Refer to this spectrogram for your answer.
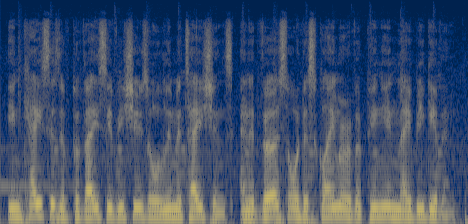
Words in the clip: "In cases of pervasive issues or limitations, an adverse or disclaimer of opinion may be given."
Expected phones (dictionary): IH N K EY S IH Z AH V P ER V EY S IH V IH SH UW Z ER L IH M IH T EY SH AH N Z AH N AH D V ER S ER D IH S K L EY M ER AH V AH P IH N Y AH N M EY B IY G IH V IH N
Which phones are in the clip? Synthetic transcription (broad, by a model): IH N K EY S IH Z AH V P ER V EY S IH V IH SH UW Z ER L IH M IH T EY SH AH N Z AH N AH D V ER S ER D IH S K L EY M ER AH V AH P IH N Y AH N M EY B IY G IH V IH N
